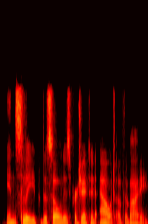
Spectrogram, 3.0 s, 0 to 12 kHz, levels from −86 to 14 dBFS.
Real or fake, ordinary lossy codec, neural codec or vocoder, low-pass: fake; Opus, 64 kbps; codec, 16 kHz, 1 kbps, X-Codec, HuBERT features, trained on general audio; 7.2 kHz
